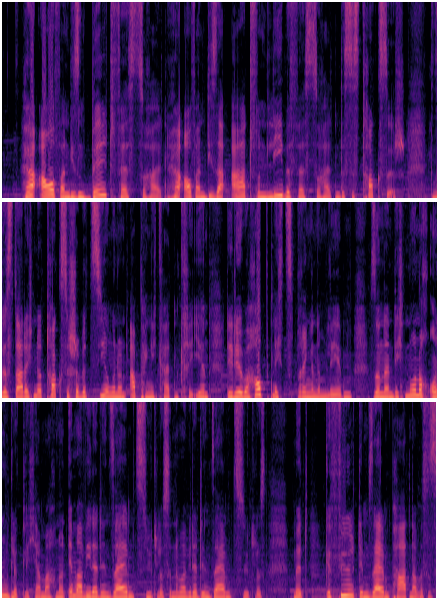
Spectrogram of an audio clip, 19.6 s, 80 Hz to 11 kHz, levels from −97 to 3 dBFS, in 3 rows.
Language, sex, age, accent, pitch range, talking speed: German, female, 20-39, German, 195-245 Hz, 170 wpm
